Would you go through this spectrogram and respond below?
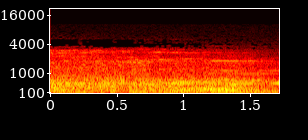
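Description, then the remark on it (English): A big locomotive brakes to a halt after the engineer closes the throttle and applies the brakes: a steady, dense rumble of train wheels on rails with a thin metallic whine running through it, holding at an even loudness with no voices. “At the danger signal, the engineer closed the throttle and applied the brakes.”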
